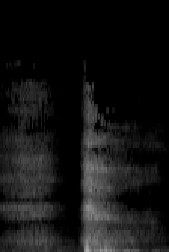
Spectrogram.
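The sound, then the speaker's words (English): Deep breathing: a soft, airy breath is followed after a short pause by a louder, longer, rougher breath that slowly fades. “I'm breathing in knowing that this is the whole process. Just breathe. Just breathe.”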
